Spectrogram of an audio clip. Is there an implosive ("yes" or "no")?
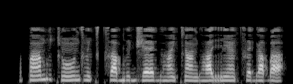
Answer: yes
